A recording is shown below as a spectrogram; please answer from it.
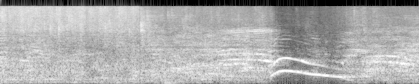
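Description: Heavy rain pouring down around a covered walkway, a steady hiss with a crowd murmuring under it. About two and a half seconds in it cuts off suddenly to an indoor queue, where a single voice slides down in pitch and crowd chatter follows.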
